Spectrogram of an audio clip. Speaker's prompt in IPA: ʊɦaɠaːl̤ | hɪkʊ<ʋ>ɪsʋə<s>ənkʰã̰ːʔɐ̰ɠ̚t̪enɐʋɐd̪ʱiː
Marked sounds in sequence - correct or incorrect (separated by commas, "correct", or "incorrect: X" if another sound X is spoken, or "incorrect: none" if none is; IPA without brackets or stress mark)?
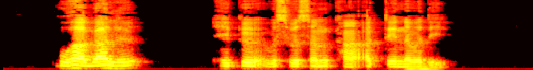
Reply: correct, correct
